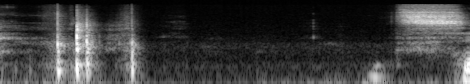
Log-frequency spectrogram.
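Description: A few faint clicks from the cardboard router box being handled, then near silence.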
